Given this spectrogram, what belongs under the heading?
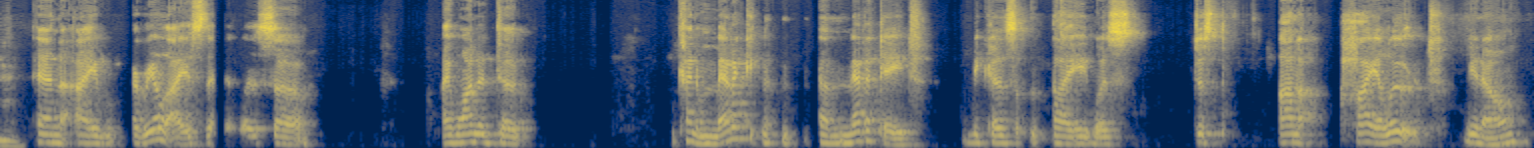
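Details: Aphasia after a stroke in a woman who teaches yoga; she still loses words, knowing the word but unable to make the linguistic connection to it.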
